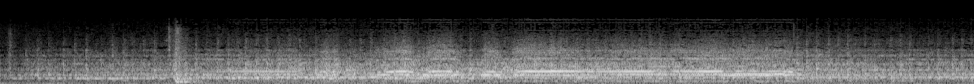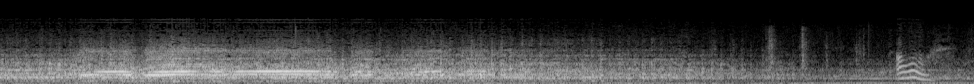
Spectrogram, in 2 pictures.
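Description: A passenger train rumbles steadily along with a continuous clattering roar, and two long, wavering whistle blasts sound over it, each lasting a few seconds.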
